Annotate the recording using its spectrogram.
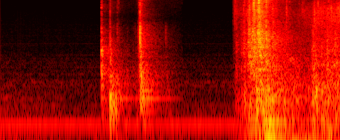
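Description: A heavy wooden door unlatches and creaks open.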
